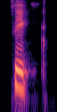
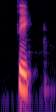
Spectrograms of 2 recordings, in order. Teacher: Jadi, ujung lidah menyentuh belakang gigi atau ujung lidah menjulur di antara gigi atas dan gigi bawah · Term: dental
